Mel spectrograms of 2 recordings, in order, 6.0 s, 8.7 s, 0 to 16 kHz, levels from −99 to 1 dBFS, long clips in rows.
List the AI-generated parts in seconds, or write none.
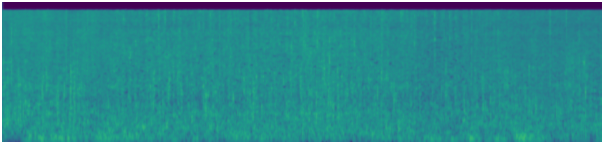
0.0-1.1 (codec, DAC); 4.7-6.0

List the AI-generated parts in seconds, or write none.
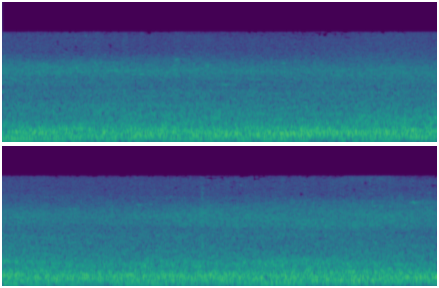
none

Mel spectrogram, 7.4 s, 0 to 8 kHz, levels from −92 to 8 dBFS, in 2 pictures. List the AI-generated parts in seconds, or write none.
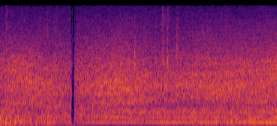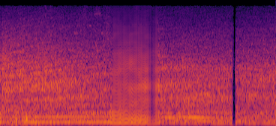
5.2-5.8 (vocoder, Vocos)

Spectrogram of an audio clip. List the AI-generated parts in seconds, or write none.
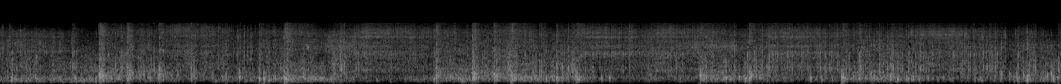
none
